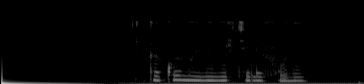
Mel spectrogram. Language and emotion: Russian, neutral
